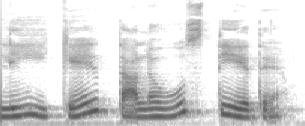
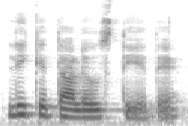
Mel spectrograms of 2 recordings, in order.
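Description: First: The word is said in separate small parts. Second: The word is said in one smooth run.

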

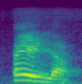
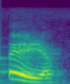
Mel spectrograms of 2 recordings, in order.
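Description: First: The middle sound is a palatal lh consonant. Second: The middle sound is a simple i glide.

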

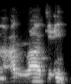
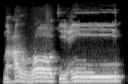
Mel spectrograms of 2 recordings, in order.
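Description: First: The r is pronounced light and thin. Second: The r is pronounced heavy and thick. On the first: The speaker calls it wrong. "bukan ma'ar raki'in" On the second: The speaker calls it right. "ini pun sama ra"

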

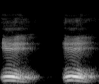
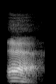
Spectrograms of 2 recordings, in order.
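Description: First: The vowel is closed, like the e in bed. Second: The vowel is open, like the a in cat. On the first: "মুখের চোয়াল কিন্তু খুলে না" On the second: "আমার মুখের চোয়াল খুলে"

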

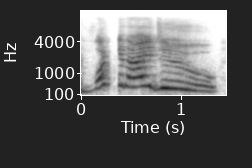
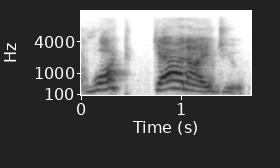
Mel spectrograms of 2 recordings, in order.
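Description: First: It sounds helpless and defeated. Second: It sounds eager and determined.

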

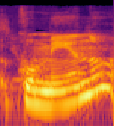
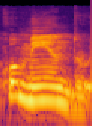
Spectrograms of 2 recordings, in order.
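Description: First: The d in the ending is dropped. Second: The d in the ending is pronounced. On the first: This is the usual regional way of speaking. "Em vez de falar comendo" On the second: This is a consciously corrected way of speaking. "agora eu falo comendo"

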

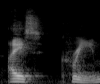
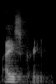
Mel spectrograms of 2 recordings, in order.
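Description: First: Both 'ice' and 'cream' are stressed. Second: Only 'ice' is stressed, not 'cream'. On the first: It is two separate words. The speaker calls it wrong. "So it's not ice cream" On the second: It is a single word. The speaker calls it right. "There's only one stress and it's on ice"

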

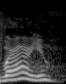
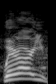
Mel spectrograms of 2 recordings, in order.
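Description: First: It sounds gentle and worried, like missing someone. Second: It sounds stern and accusing, like an interrogation. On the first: The asker misses the person and worries. The speaker calls it right. "He's concerned. He misses you" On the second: The asker has caught someone doing wrong. The speaker calls it wrong. "It's more like a police officer who's caught you"

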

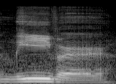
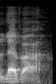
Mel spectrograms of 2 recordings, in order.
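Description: First: The word ends with an R sound. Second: The word ends without an R sound. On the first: The speaker calls it right. "I've tried to pronounce it correctly before" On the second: The speaker calls it wrong. "We don't do R, we do lava"

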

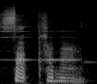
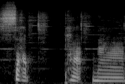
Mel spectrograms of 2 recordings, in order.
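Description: First: The middle 'a' vowel is only half pronounced. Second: The middle 'a' vowel is pronounced fully. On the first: The speaker calls it right. "เราจะอ่านออกเสียงสระอะแค่ครึ่งเสียง" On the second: The speaker calls it wrong. "เราไม่อ่านว่า"

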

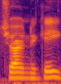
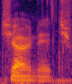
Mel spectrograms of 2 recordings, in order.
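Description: First: The name ends in a separate 'Gee' syllable. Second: The name ends without a separate 'Gee' syllable. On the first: The speaker calls it wrong. "I know I pronounced that wrong" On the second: The speaker calls it right. "it's actually Jonage"

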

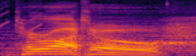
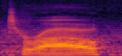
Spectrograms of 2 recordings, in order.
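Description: First: The second T sound is pronounced. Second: The second T sound is silent. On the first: The speaker calls it wrong. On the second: The speaker calls it right.

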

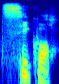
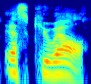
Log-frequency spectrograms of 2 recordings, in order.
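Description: First: It is said as one word, sequel. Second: It is spelled out as separate letters. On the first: The speaker calls it wrong. "not SQL ... not an acronym" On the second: The speaker calls it right. "I pronounce it SQL ... It is an initialism"

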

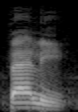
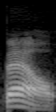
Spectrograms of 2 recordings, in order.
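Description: First: A vowel sound follows the final L. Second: The word ends on the L sound. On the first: The speaker calls it wrong. "不读成belly" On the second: The speaker calls it right. "读成bell"

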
